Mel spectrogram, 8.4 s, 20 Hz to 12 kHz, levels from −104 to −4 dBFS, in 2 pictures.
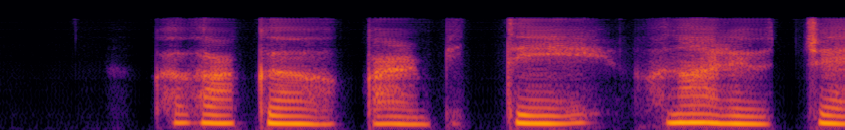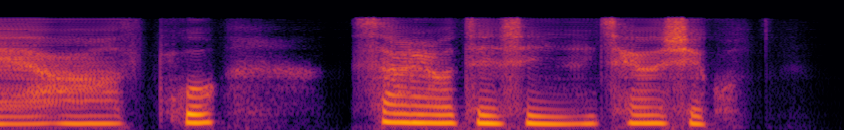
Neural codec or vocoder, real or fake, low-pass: codec, 16 kHz, 0.3 kbps, FocalCodec; fake; 7.2 kHz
